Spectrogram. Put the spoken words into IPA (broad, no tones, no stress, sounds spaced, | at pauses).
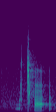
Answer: ɡʷ ə ǀʰ ə̰ ʔ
